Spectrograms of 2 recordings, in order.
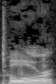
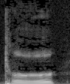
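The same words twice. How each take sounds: First: The word has a Philadelphia pronunciation. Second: The word has a Texas pronunciation. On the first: The speaker calls it right. "He goes on tour" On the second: The speaker calls it wrong. "Springsteen doesn't go on tour"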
